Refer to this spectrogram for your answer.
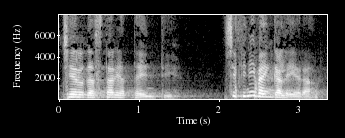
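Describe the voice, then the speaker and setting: A woman narrating as a stage actor in radio theatre, deliberate and playfully emphatic. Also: mid-range voice, very animated. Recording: reverberant hall with live music behind.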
